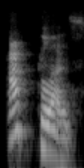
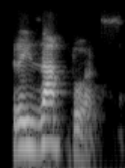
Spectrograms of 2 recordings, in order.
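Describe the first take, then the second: First: Said in the usual way. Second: Três atlas, said slowly, with atlas unchanged; careful classroom example; slow teaching demo. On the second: Shown as a demonstration. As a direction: spell out the plural slowly for the learners. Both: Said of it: "É igual".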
